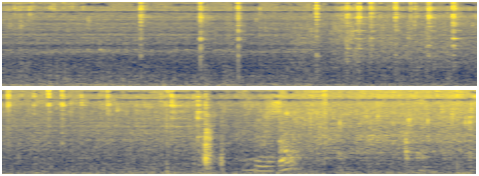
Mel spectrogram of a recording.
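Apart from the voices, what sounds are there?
meat mixture frying in hot oil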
